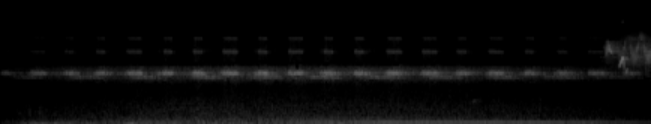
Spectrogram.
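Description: An insect chirping at an even pace, about two and a half short chirps a second, over a low steady hum.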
